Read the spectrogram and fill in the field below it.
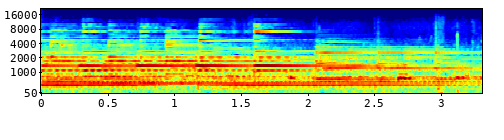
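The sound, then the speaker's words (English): Bells on an island ring continuously with a rich metallic shimmer, overlapping strikes blending into a sustained, layered peal, heard from a boat sailing away from the island; no voices present. “and you hear the metallic ringing of the bells as we sail away.”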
